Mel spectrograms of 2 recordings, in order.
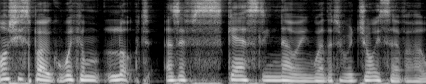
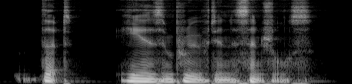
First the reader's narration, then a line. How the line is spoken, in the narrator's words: he continued in a lower, more serious tone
